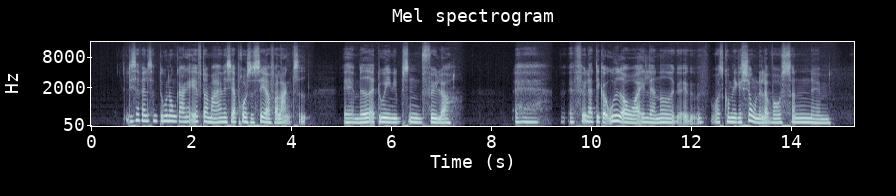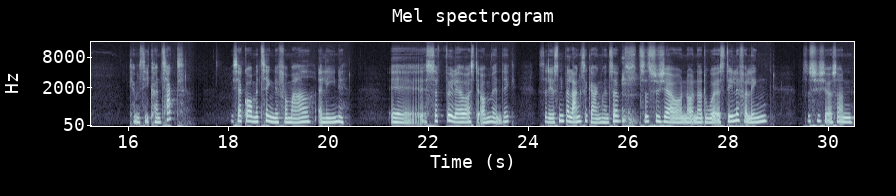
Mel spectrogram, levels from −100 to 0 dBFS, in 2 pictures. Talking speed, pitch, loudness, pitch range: 165 wpm, 185 Hz, -20 LUFS, 175-215 Hz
